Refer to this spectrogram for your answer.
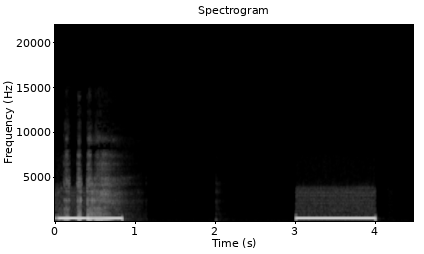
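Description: A telephone ringback tone as Ekstrabladet journalists place a call to the hairdresser of Mathias Skelmose: two steady, moderately loud beeps about a second long, separated by a two-second silence, with some rustling noise over the first beep.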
